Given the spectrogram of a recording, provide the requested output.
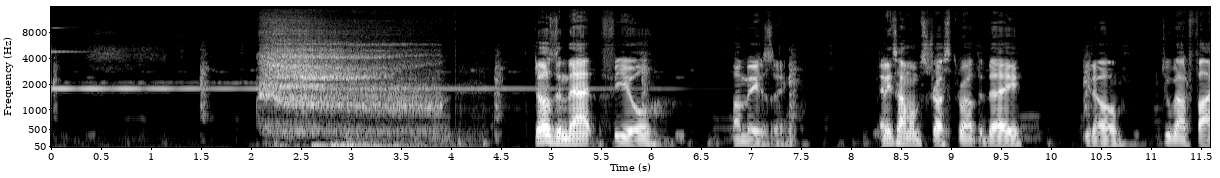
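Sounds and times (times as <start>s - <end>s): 
slow deep breath for a mindfulness exercise: 2.1s - 4.2s
speech: 4.8s - 6.2s, 6.8s - 7.5s, 8.3s - 11.5s.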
